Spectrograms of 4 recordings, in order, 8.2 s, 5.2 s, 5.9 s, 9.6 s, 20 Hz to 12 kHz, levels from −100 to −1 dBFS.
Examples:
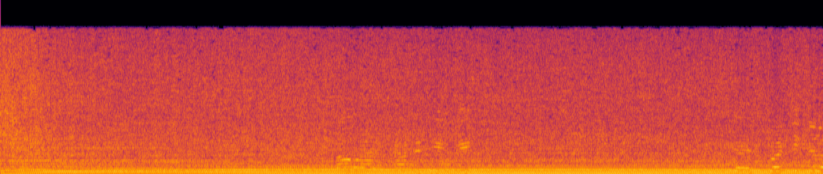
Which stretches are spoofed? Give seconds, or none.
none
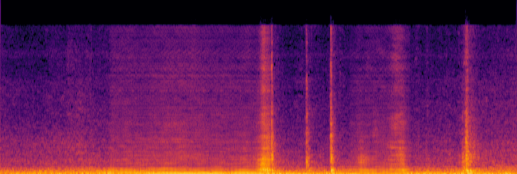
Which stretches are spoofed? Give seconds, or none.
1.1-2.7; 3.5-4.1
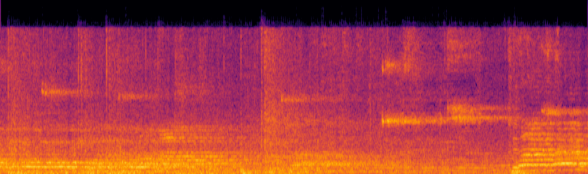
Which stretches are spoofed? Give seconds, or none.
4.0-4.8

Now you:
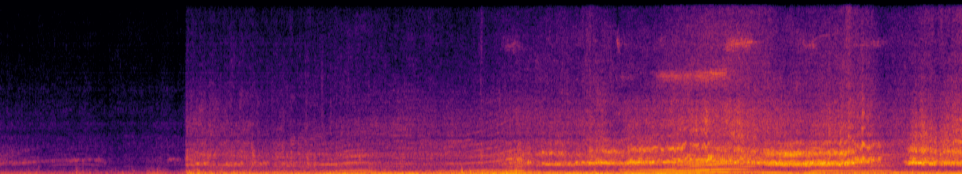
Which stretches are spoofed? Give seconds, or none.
0.6-3.1

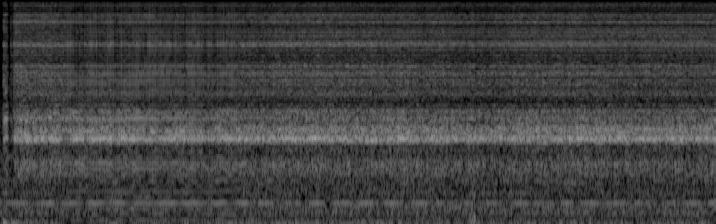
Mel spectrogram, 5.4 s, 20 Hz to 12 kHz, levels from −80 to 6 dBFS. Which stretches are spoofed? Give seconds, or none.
0.5-1.8

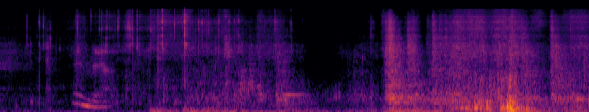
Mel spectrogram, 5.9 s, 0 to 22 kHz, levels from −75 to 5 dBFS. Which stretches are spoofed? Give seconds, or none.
0.0-1.9; 5.4-5.9

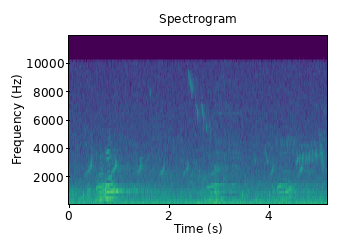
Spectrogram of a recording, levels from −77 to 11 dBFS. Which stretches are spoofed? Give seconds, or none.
2.9-3.4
